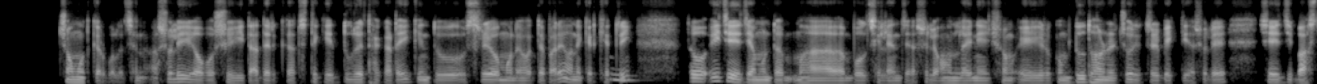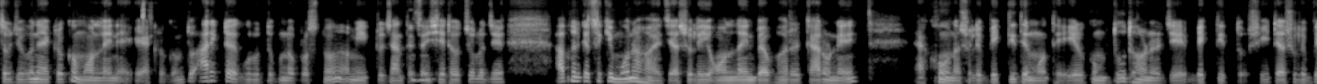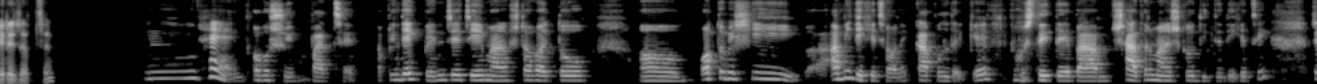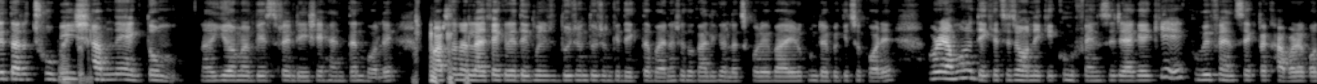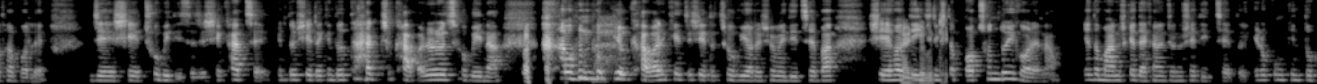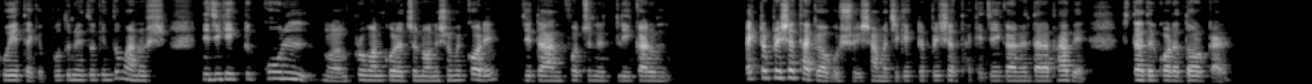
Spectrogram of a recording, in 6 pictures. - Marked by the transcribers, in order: other background noise; lip smack; laughing while speaking: "বস্তিতে"; chuckle; tapping; "খুব" said as "কু"; laughing while speaking: "তার জ খাবারেরও ছবি না। অন্য কেউ খাবার খেয়েছে"; chuckle; in English: "unfortunately"
- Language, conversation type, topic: Bengali, podcast, অনলাইনে ভুল বোঝাবুঝি হলে তুমি কী করো?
